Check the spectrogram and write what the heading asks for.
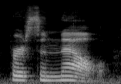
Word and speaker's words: personnel: We have personnel and personal, two different stressed syllables, although the words are very similar.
